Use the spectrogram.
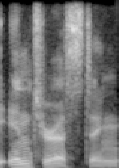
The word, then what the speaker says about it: interesting: Wellart how would you say interesting? Would you use four syllables or three? Would you say interesting or interesting? Interesting. Four. So just normal. Okay. So you well well it's actually more common in America to use the three syllable version to say interesting.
